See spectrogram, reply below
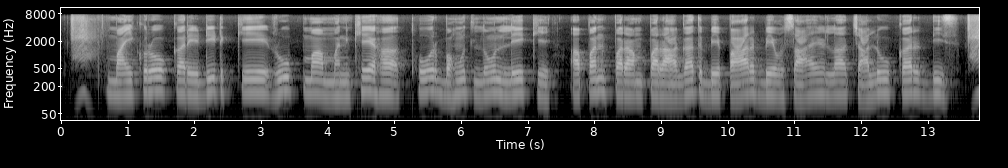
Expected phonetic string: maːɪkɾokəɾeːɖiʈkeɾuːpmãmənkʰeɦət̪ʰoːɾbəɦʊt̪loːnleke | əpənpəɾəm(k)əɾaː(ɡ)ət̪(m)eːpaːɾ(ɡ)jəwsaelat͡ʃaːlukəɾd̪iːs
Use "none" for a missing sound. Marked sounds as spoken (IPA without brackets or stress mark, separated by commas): p, ɡ, b, b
